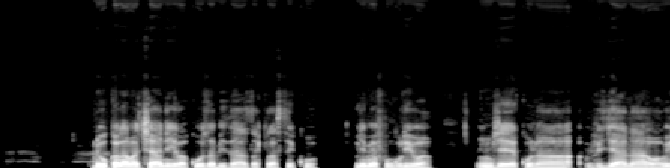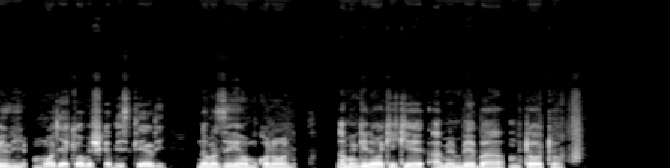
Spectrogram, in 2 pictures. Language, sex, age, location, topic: Swahili, male, 18-24, Dar es Salaam, finance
